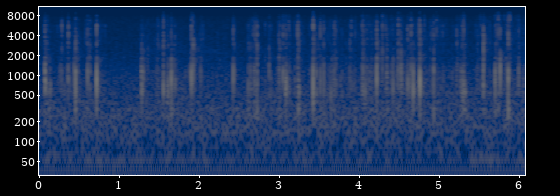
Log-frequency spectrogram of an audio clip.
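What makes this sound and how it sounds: The folded top of a small, filled kraft paper tea bag with a window is crinkled with the fingers of both hands. Soft, continuous crinkling is broken by quick, dry crackles that reach up to a bright edge. The crinkling stays quiet and steady throughout, with no words.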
